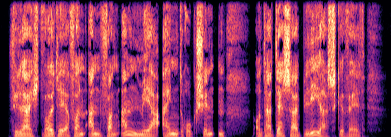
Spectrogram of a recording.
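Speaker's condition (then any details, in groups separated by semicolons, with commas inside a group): No condition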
